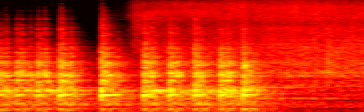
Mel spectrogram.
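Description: Butter dropped into a very hot frying pan starts sizzling a little under a second in, a steady hiss that carries on, over background guitar music.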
